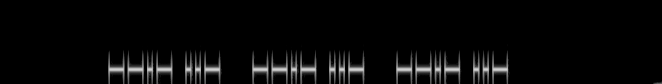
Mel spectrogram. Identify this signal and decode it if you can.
Morse code, heard as a keyed tone, about 25 wpm, 700 Hz. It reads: QU QU QU
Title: Multi-letter Phonemes Repeated 3x 25wpm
